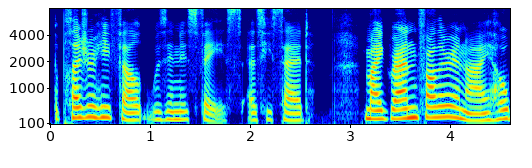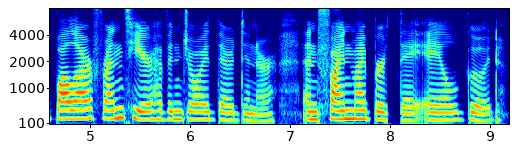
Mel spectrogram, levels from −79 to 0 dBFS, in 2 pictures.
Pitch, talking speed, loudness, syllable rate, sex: 205 Hz, 195 wpm, -19 LUFS, 4.6 syllables/s, female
